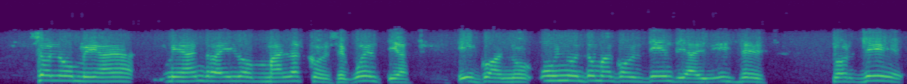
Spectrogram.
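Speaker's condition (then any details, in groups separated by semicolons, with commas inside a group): Cerebral palsy; diagnosed years later after MRI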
